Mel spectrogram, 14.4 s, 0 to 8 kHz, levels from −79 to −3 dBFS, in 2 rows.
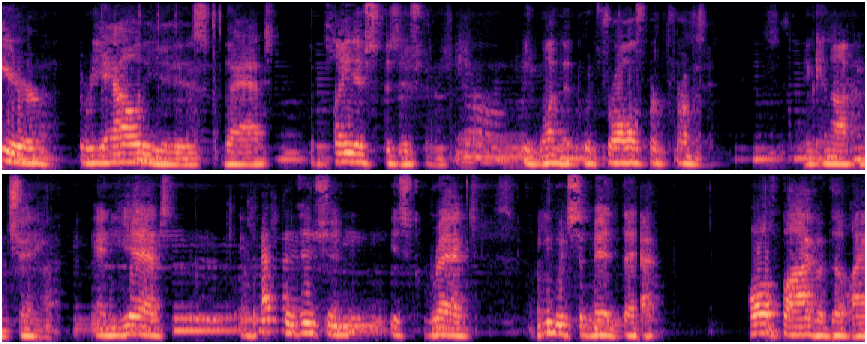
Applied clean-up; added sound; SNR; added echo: neural mask model RNNoise.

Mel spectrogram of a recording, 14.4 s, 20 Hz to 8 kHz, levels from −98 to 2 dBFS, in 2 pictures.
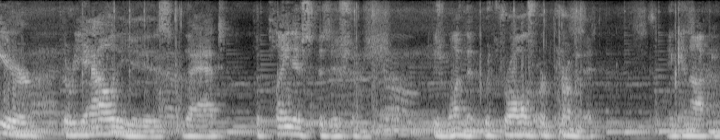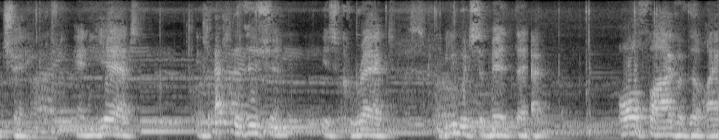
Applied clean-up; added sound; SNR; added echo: none; Acoustic guitar; 6 dB; none.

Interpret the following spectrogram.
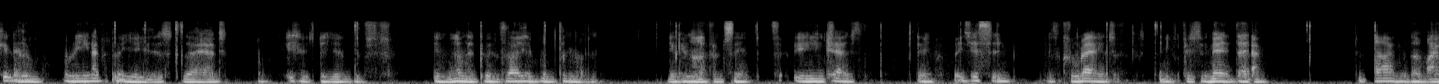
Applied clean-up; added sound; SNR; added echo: neural diffusion model UNIVERSE++.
